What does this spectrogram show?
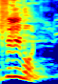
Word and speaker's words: Philemon: no listen listen listen depending on where you went to school it'll determine it'll determine how you pronounce it all right I pronounce it phimon some of you may pronounce it filimon um trust me when it gets to God's ears it's all great you know so so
